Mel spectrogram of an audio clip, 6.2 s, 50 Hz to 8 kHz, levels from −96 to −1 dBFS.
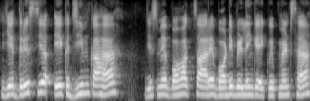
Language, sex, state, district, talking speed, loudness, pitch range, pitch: Hindi, male, Jharkhand, Garhwa, 135 wpm, -16 LUFS, 180-205 Hz, 190 Hz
